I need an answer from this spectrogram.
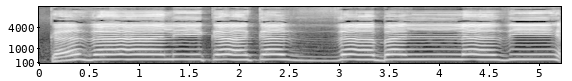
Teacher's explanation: hujung lidah keluar pada gigi depan, tekan ke dalam za, ada sabdu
